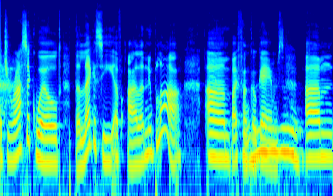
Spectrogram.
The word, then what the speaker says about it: Isla Nublar: have to correct you it's isla nublar i made the same mistake what everybody else who played this game because it's a very specific pronunciation oh well look here's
